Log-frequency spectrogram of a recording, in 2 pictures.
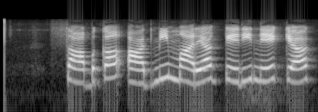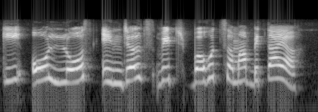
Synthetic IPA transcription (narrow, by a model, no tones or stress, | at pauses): saːbkaːʔaːd̪miːmaːɾjaːkeːɾiːneːkjaːkioːloːsẽːɲd͡ʒəlsʋɪt͡ʃbəɦʊt̪səmaːbɪt̪aːjaː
